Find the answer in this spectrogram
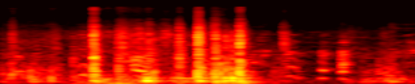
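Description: Indistinct, low voices with a few sharp clicks, the loudest stretch about half a second to a second in.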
